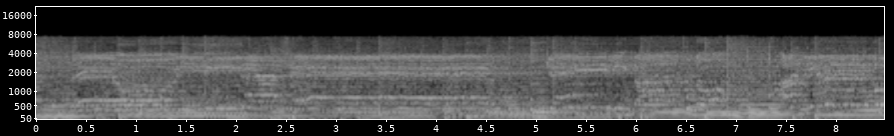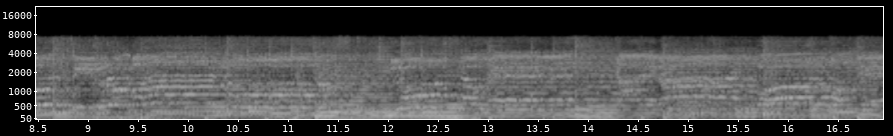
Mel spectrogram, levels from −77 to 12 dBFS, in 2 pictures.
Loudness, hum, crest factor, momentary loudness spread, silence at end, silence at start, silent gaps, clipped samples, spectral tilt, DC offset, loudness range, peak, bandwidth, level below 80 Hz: -19 LUFS; none; 12 dB; 2 LU; 0 s; 0 s; none; under 0.1%; -4 dB/octave; under 0.1%; 1 LU; -8 dBFS; 7.6 kHz; -36 dBFS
